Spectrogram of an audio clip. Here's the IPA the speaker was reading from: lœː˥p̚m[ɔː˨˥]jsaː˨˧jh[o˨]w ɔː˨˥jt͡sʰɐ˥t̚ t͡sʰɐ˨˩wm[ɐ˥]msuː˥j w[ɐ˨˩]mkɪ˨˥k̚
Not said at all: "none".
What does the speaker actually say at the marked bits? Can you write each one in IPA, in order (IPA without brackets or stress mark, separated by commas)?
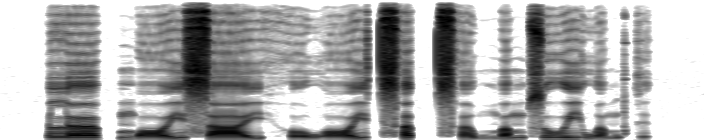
ɔː˨˥, o˨, ɐ˥, ɐ˨˩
